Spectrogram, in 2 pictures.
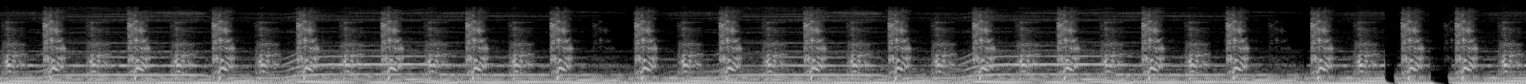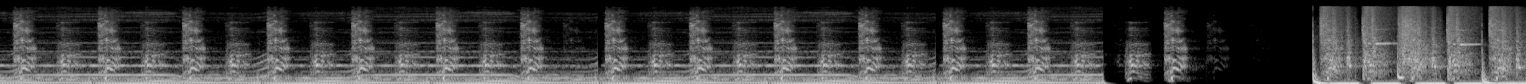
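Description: Dubstep track playing back from an Ableton Live session: heavy bass and synth notes that bend up and down in pitch over a steady drum beat. It cuts out briefly about 14 seconds in and stops near the end.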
